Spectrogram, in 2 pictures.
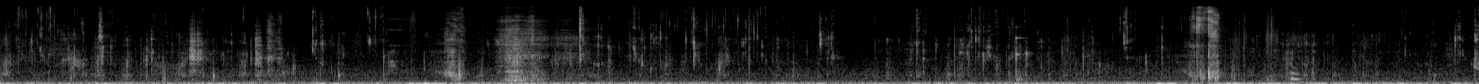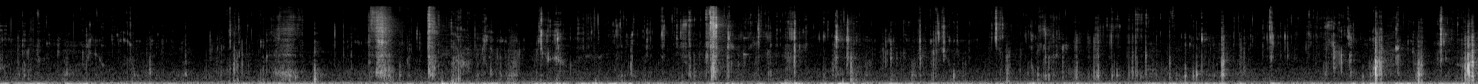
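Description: Close-miked eating of braised chicken and pork adobo: steady wet chewing and biting with a few sharper, louder clicks.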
